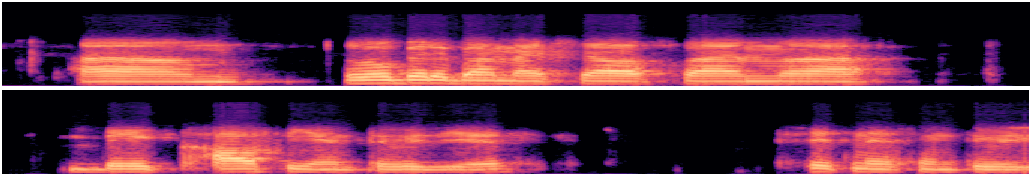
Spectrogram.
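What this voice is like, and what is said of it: French accent. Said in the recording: “if you hear the accent, that's because I'm French. So I'm French and American.”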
